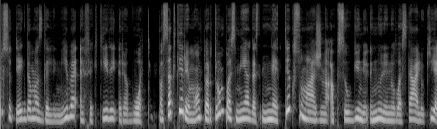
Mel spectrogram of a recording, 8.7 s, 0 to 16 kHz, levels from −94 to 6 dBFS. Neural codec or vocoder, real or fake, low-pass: codec, 44.1 kHz, 2.6 kbps, SNAC; fake; 14.4 kHz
